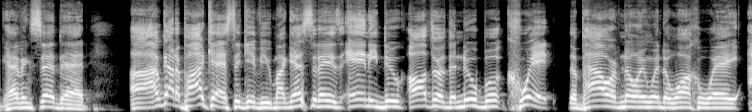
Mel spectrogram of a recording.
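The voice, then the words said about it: Sick, under-the-weather voice. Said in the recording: “As you can hear from my voice, I'm a little bit under the weather ... sick as fuck”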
